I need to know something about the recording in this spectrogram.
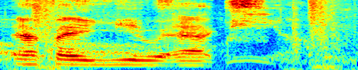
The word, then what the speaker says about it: faux: it said Fox News, FAUX News. So they're making fun of Fox News there too. Faux news, it would be the right way to pronounce that. FAUX.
